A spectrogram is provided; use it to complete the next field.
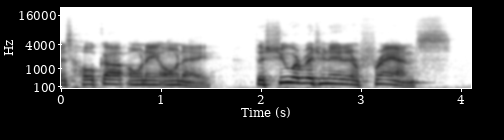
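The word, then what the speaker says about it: Hoka One One: a lot from 629 million the way you pronounce the full name is Hoka oneei the shoe originated in France but now it's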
